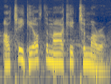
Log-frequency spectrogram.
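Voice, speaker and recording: A man playing a gruff older uncle in an amateur radio play. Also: a little high, lively intonation, fast, close to an everyday voice. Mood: earnest, apologetic. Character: gruff, miserable older uncle, a reluctant investor softening.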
